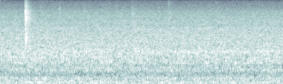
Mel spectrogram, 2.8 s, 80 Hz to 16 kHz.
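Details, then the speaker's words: Two rooftop ACs in a 41 ft Grand Design Momentum fifth wheel plus fridge on electric, EcoFlow Delta Pro 3600 W inverter sustaining about 3.2 kW, unit at 82 °F; steady low hum with even fan rush, no surging or rattles. Normal running under load. "and it's sustaining about 3.2 and it'll run this for probably half an hour"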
